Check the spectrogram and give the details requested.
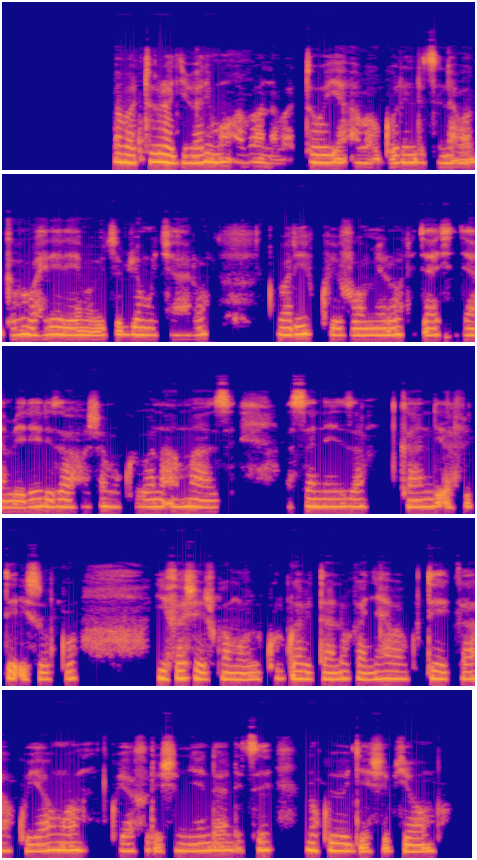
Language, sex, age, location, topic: Kinyarwanda, female, 18-24, Kigali, health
